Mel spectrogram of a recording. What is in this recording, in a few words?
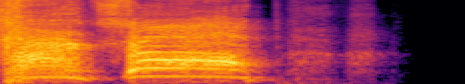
Cannibal Male Taunt; Trunk Act One Monster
